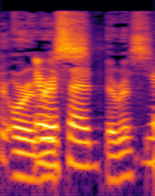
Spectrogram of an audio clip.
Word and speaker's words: Erised: How do you say Erised? – Erised.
